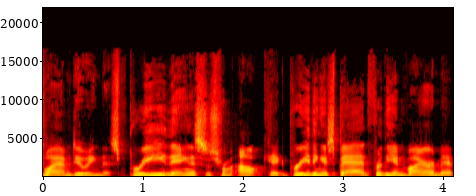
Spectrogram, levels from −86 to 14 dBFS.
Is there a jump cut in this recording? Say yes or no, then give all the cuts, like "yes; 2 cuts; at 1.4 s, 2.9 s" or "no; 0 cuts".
no; 0 cuts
